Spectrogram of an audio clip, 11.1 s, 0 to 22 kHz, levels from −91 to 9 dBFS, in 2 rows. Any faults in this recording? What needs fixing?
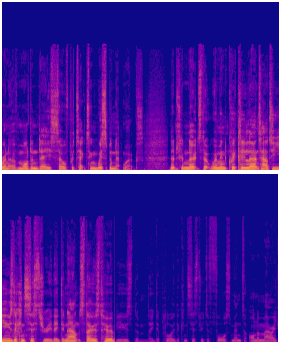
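From 7.79 s, right after "denounced those who", to the end, the voice drops about 26 dB, likely one channel inverted cancelling in mono. Check polarity per channel before export.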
